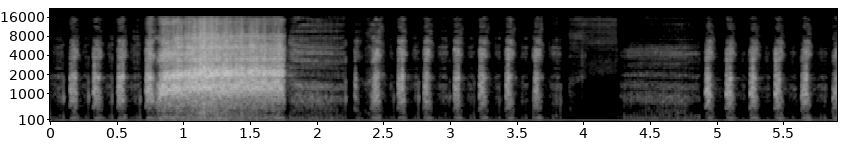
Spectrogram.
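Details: Badger giving rapid, rhythmic breathy huffs repeated several times a second, broken by a loud burst of harsh rasping noise and a brief pause, then the quick huffing resumes.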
